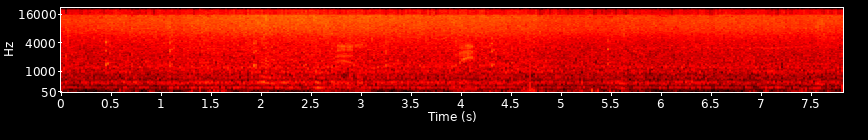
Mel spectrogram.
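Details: A honeybee swarm moving into an empty hive in March hums with a steady, dense, low buzzing from countless wingbeats; the bees are described as very friendly.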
